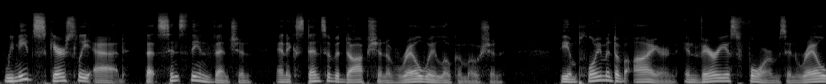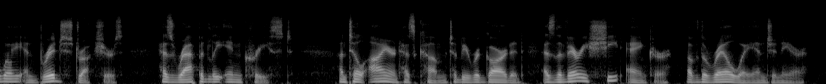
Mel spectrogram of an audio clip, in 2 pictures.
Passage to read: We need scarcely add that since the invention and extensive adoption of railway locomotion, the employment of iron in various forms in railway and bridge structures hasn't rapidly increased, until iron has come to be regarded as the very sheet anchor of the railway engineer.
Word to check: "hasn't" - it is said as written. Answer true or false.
false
